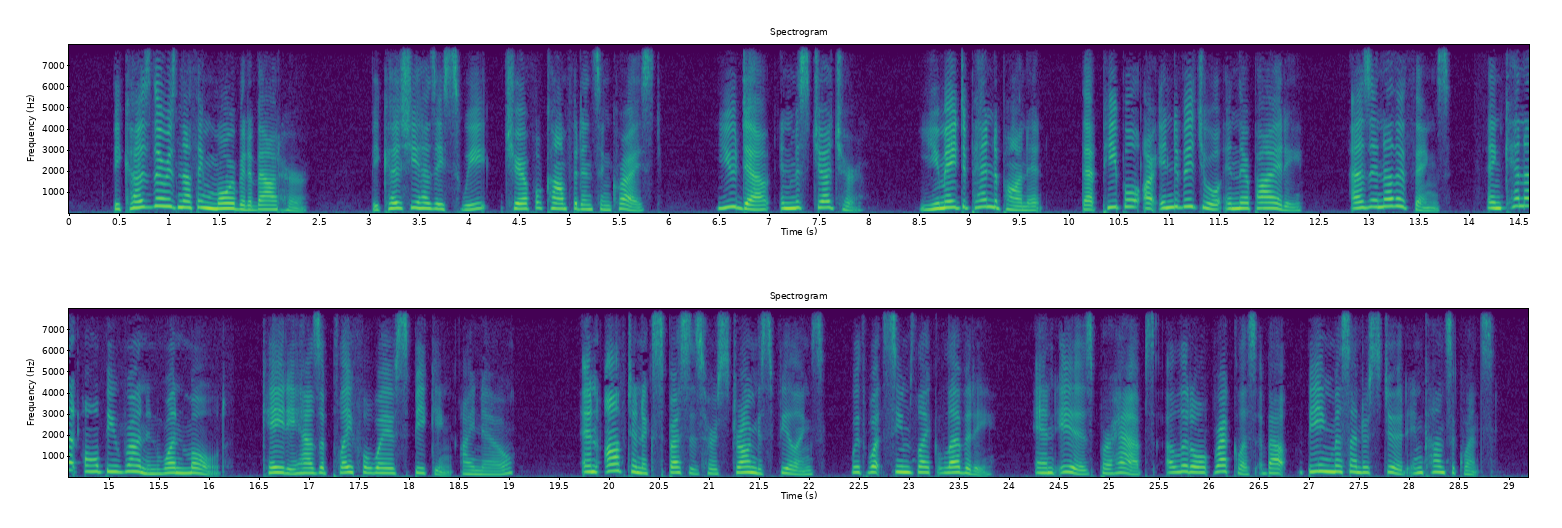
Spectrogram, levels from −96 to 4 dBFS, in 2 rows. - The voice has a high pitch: Yes, high, 240 Hz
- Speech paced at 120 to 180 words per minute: Yes, average, 155 wpm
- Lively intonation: No, average, 4.5 semitones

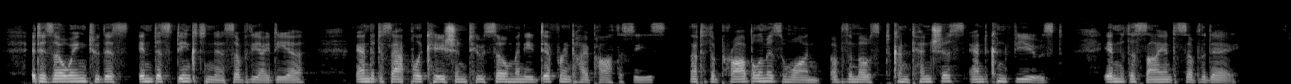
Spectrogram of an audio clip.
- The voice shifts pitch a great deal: No, average, 2.7 semitones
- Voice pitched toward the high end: No, low, 120 Hz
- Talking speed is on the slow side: No, average, 165 wpm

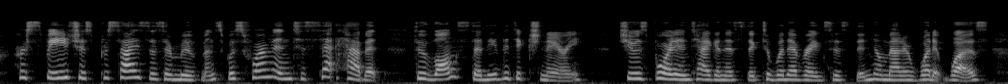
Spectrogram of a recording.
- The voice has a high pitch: Yes, high, 230 Hz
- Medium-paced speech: Yes, average, 180 wpm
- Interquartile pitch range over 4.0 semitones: Yes, average, 4.7 semitones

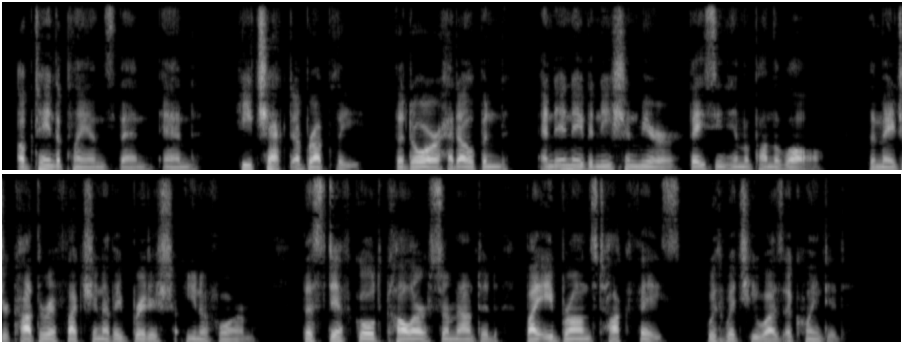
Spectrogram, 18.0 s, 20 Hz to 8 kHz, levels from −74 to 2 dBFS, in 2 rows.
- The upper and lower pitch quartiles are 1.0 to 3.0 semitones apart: Yes, narrow, 2.4 semitones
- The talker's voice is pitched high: No, low, 110 Hz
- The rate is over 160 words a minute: No, average, 155 wpm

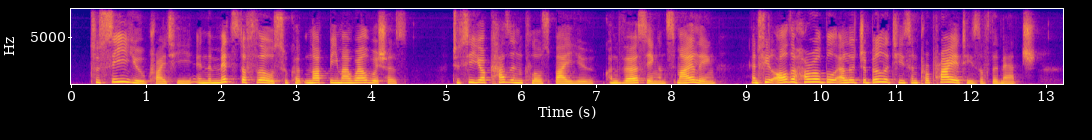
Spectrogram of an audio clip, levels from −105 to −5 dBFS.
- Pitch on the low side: No, high, 230 Hz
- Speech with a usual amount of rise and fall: Yes, average, 4.4 semitones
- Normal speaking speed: Yes, average, 170 wpm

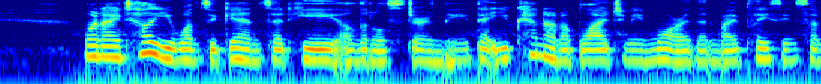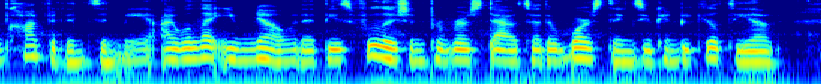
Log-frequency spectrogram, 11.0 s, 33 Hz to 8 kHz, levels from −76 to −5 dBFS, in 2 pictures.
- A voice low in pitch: No, medium, 155 Hz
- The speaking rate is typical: No, fast, 240 wpm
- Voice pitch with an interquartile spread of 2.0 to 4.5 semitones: Yes, narrow, 2.4 semitones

